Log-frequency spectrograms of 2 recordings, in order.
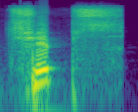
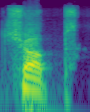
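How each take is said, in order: First: It is said with an Australian accent. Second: It is said with a New Zealand accent.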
